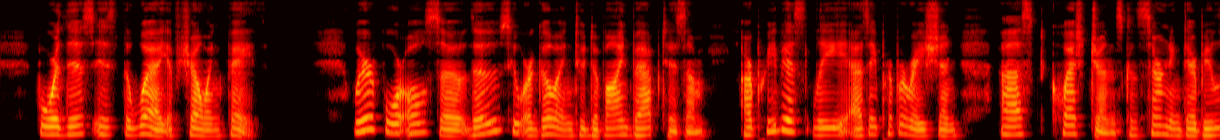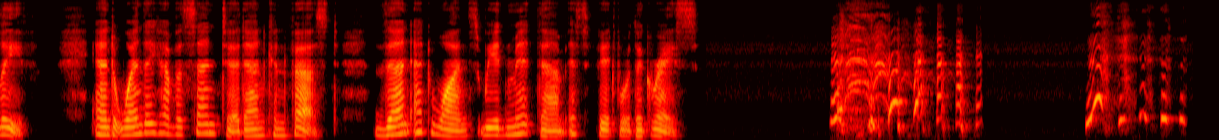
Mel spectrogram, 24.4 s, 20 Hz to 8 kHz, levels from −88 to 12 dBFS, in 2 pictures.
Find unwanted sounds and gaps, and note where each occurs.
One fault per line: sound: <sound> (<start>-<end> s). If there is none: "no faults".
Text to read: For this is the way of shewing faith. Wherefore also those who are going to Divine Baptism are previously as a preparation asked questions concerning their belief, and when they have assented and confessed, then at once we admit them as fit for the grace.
sound: laugh (20.5-22.0 s)
sound: laugh (23.0-24.1 s)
